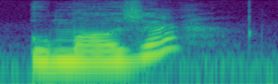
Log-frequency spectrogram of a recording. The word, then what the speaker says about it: Umoja: Today is the first day of Kwanzaa, and I don't ever know if I pronounce it correctly, but it's Umoja, I believe, You got which it right.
